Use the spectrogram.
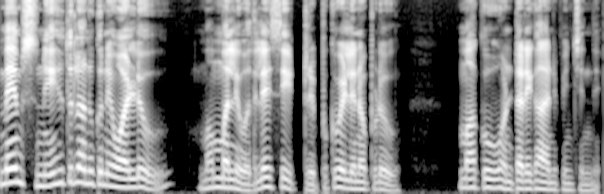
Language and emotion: Telugu, sad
